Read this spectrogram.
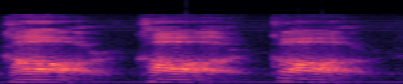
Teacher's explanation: We don't sound that r.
